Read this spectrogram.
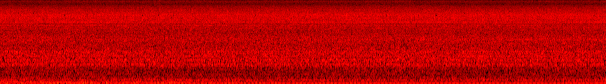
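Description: Jet engines roar with a steady, deep hum.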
